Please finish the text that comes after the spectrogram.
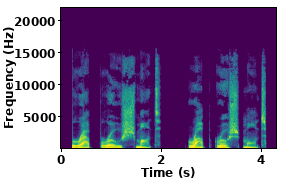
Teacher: Stress schmant and keep rap light.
